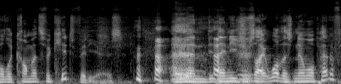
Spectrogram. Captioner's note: Garnt laughing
